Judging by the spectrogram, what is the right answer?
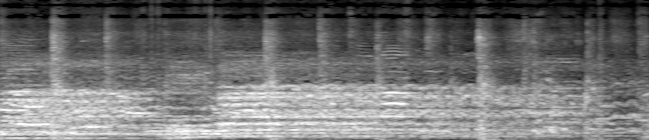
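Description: A congregation singing a hymn together with no instruments, many voices at once, with a few short sharp hits among the singing.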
